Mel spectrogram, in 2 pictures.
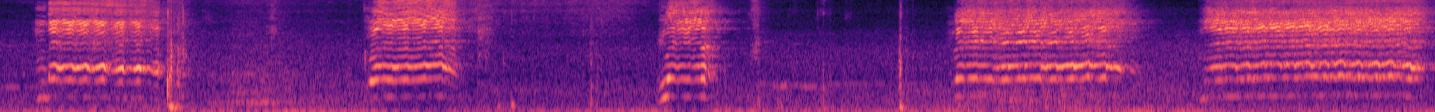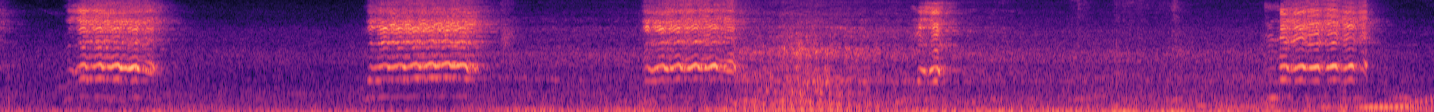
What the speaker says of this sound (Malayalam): നല്ലൊരു ക്രോസിൽ വന്നൊരു ആടിൻ്റെ കുട്ടിയാണ്.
